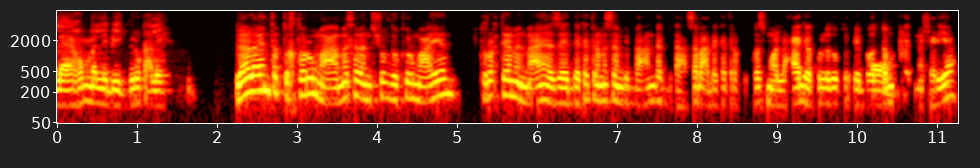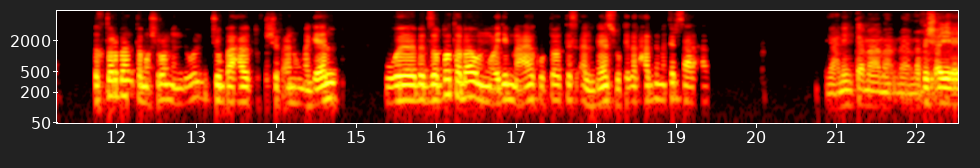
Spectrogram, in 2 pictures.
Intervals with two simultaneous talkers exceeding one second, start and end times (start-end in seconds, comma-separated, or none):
none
